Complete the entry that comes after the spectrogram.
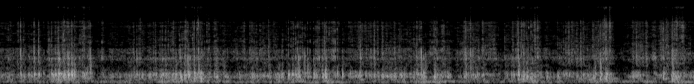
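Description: Long-nailed fingertips scratch and scrape across the raised rose pattern and holes on the back of a white molded plastic chair. The result is a continuous, dry, crinkly scraping with a hollow midrange body, rising and falling as the nails drag over the relief.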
